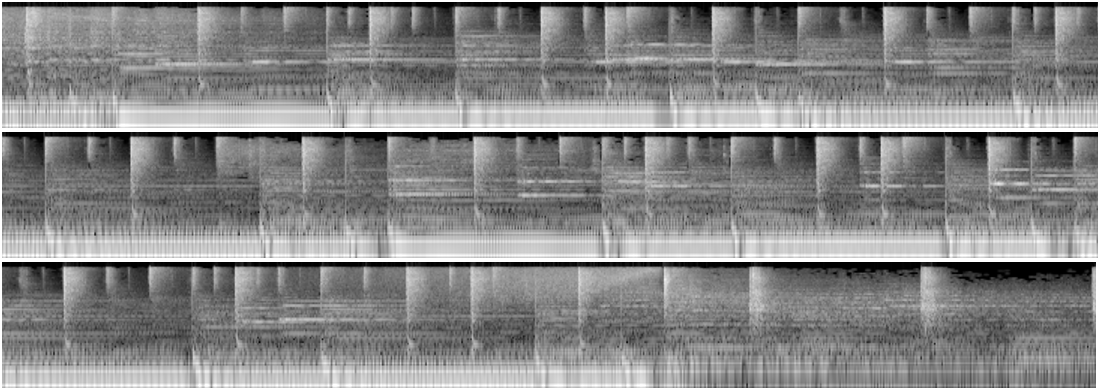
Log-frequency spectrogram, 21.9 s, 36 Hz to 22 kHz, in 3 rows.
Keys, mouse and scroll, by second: 0.0 shift+click, 5.0 Up, 5.1 Up, 5.4 Up, 5.6 Up, 5.7 Up, 6.1 Up, 6.5 Up, 7.0 Up, 8.7-9.1 alt+scroll down 1, 9.4-10.1 alt+scroll down 3, 10.1-11.0 alt+scroll down 1, 11.9 alt+scroll up 1, 18.1 Left, 20.2 Up, 21.1 Left.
